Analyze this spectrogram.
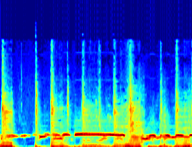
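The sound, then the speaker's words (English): A person whistling a tune, a clear, loud tonal line holding long notes and sliding between pitches, with brief breaks between phrases. “I'll see you whistling.”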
